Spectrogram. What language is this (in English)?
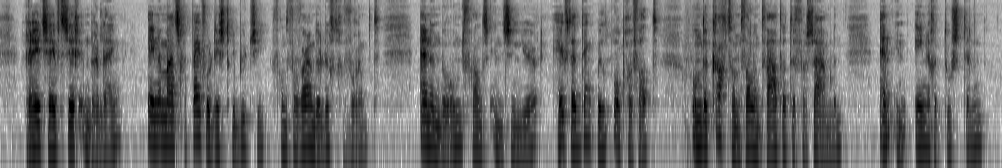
Dutch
